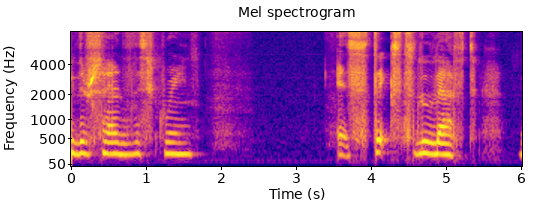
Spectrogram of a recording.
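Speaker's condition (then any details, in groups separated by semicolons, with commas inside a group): Cerebral palsy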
